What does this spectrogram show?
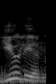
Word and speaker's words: Julian: Julian, I will call him respectfully, because that is how they pronounce his name in the native Netherlands.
